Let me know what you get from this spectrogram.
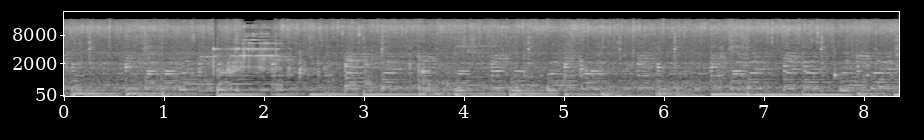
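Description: Sliced onions sizzling in hot oil in a wok as they are stirred with a wooden spatula, over background music with a low bass line.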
